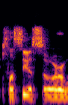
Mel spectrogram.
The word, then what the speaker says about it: plesiosaur: But no, Loch Ness Monster, everybody who won't accept that there's no such thing says was a plesiosaur, however you pronounce it.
